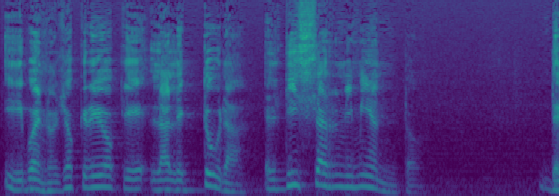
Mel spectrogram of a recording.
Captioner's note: speaking in a foreign language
